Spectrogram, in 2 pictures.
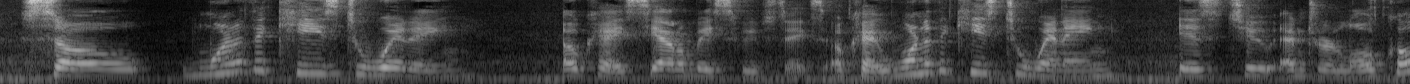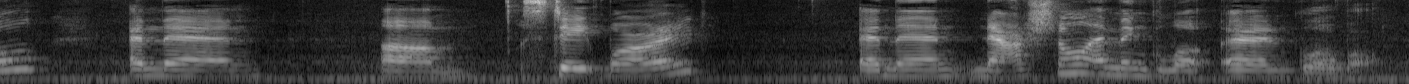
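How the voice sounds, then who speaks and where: A woman at medium pitch, fairly slow pace, very wide pitch swings, and light background noise. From Canada. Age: 50s. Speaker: sweepstakes coach and livestreamer; sweepstakes coach, livestreamer. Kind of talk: casual livestream chat. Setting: hotel in Las Vegas. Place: home room. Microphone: phone near.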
